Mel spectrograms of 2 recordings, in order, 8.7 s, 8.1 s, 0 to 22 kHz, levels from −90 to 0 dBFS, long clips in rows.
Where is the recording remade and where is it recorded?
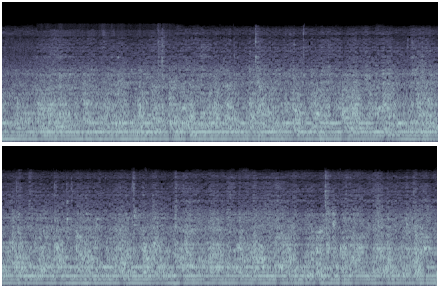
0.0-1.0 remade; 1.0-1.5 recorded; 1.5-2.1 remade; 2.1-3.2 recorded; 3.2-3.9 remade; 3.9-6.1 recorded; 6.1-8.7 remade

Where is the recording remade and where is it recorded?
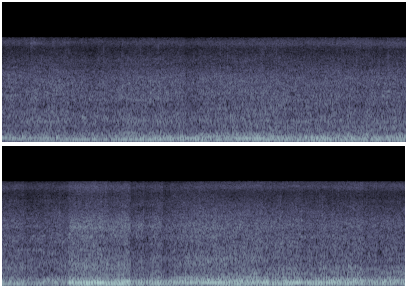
0.0-8.1 recorded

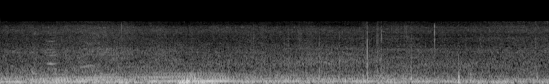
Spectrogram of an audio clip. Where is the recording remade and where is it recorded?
0.0-3.8 recorded; 3.8-4.9 remade; 4.9-5.5 recorded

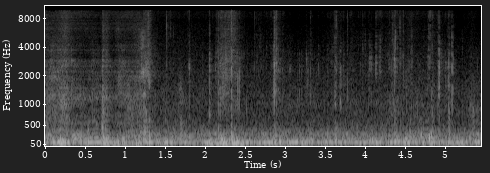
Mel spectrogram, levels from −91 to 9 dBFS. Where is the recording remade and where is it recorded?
0.0-1.2 remade; 1.2-5.5 recorded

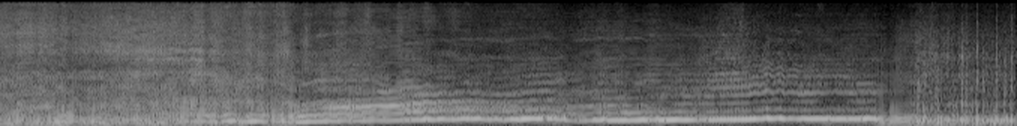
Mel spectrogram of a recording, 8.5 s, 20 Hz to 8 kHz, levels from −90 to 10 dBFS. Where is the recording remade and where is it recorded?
0.0-5.9 remade; 5.9-6.7 recorded; 6.7-7.6 remade; 7.6-8.5 recorded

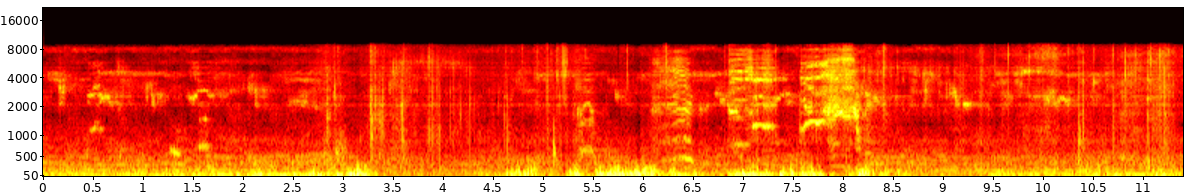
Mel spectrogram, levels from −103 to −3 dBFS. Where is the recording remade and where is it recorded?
0.0-11.4 remade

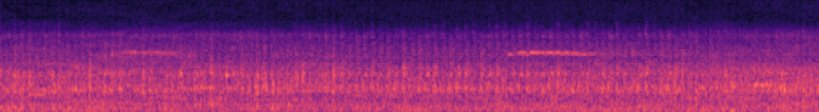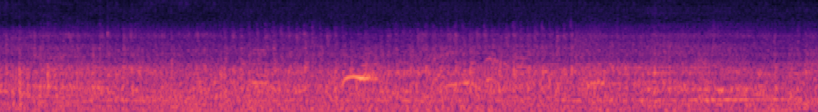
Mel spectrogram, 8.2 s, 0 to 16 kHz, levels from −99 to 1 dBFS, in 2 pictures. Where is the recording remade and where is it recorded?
0.0-1.7 remade; 1.7-3.4 recorded; 3.4-5.2 remade; 5.2-7.0 recorded; 7.0-8.2 remade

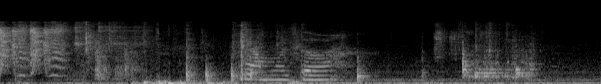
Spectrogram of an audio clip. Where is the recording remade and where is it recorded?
0.0-6.0 recorded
